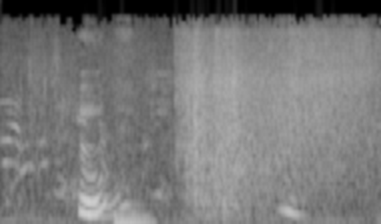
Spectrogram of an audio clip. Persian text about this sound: اگه یه بار دیگه رو خواهرت آب بپاشی میای بیرون.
